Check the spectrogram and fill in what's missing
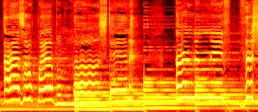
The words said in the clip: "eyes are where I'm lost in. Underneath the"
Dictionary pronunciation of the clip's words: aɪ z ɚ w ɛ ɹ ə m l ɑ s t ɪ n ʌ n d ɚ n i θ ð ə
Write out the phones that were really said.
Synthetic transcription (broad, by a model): aɪ z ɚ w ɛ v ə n l ɑ s t ɪ n ʌ n d ɚ n i θ ð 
